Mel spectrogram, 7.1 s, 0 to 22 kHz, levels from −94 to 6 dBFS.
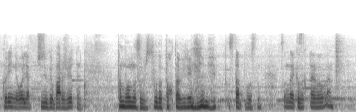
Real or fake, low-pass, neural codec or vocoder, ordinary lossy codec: real; 7.2 kHz; none; AAC, 32 kbps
